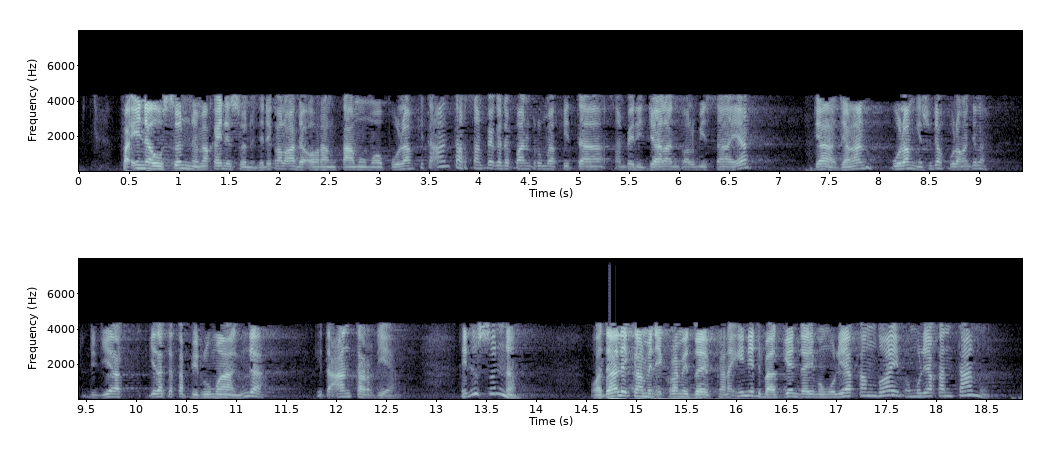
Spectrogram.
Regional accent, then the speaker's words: Sumatra, Indonesia; born there; saya walaupun orang Jawa kan sudah lahir di Sumatera, bukan lahir di Sumatera. Sudah besar di Sumatera.

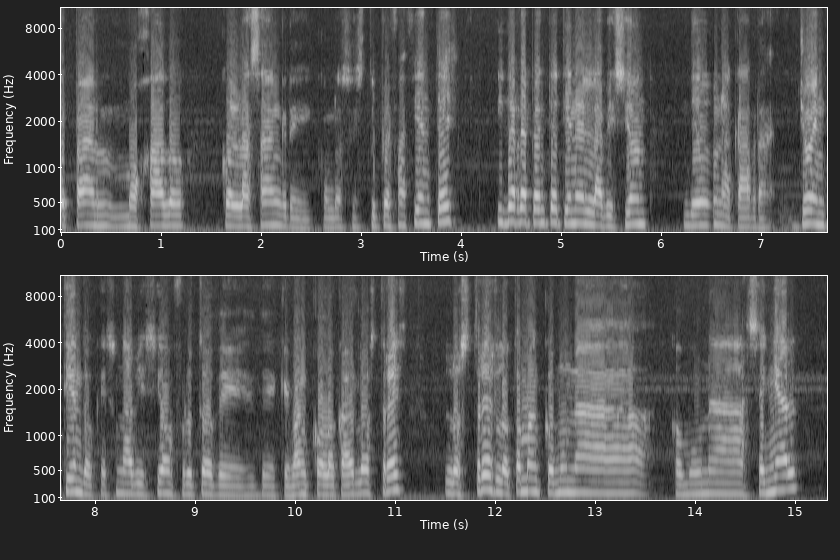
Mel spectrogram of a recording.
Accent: Pamplona, Navarre, Spain; sabes que los oyentes ya saben que soy de Pamplona

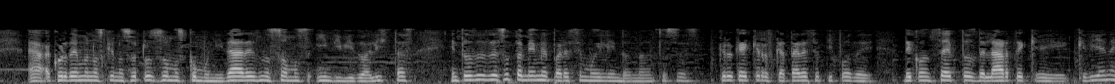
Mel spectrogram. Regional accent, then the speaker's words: Quito, Pichincha, Ecuador; born there; yo nací en Quito, pero mi padre es esmeraldeño, ¿no? Entonces toda mi familia es de Esmeraldas

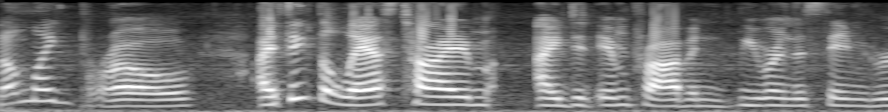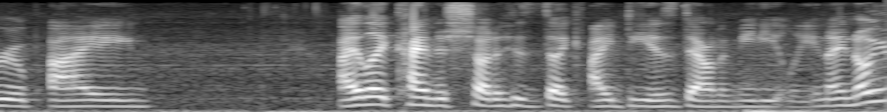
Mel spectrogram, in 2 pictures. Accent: New York City, New York, United States; Well, it's interesting, because I'm from New York City, and I've been really interested in, like, punk and, like, self-publishing at a very young age

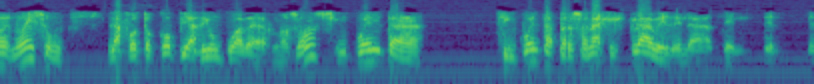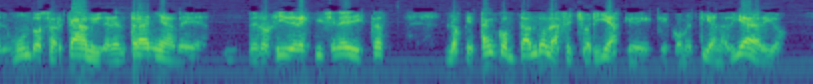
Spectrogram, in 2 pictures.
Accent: Argentina; Y esa es la trampa en la que estamos como pueblo argentino

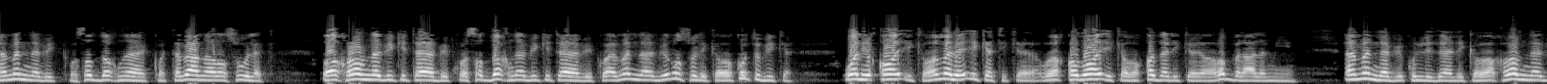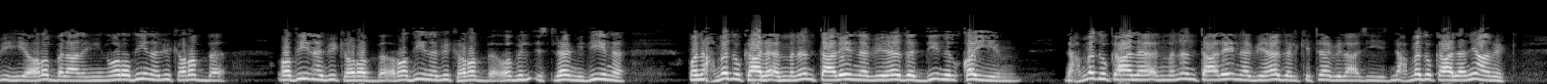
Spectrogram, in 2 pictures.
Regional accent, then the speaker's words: Egypt; اللهم يا ربنا احفظ بلادنا مصر وسائر بلاد المسلمين آمنة مطمئنة

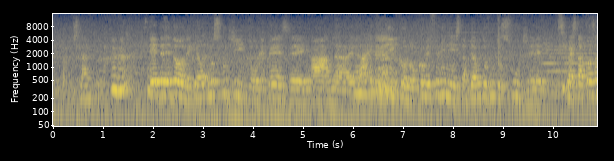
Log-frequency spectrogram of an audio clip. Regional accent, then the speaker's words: France; Italian is a second language; perché io come mi sento in questo discorso, e come francese

